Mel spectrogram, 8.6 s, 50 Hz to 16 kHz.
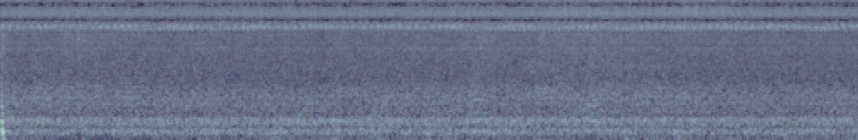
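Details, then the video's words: Honey bees from a hive upset at being inspected, March 2022, buzzing around the opened box; an even, unbroken low drone fills the whole stretch, with one brief knock at the start. "When Bees Go Wild - Inspecting Two Angry Hives"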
